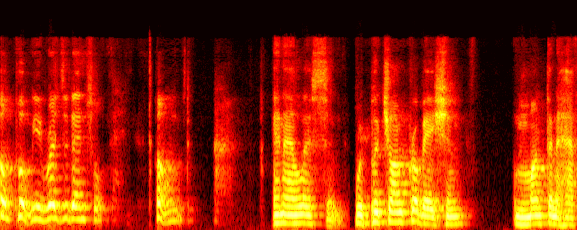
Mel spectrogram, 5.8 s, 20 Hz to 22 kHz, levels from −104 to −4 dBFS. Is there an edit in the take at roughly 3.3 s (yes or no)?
yes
